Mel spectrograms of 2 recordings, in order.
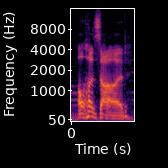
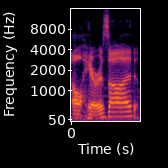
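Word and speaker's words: Alhazad: how to pronounce that alhazard like I feel like I want to say like Al harzad like I want to add like something in between the a h and the Z given that there's a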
